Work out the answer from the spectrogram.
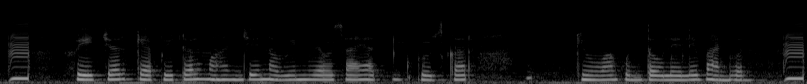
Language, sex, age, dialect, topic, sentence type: Marathi, female, 18-24, Varhadi, banking, statement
